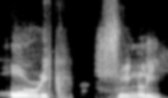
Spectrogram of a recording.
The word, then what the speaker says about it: Ulrich Zwingli: ya Ini ada namanya ulrich zwingli ah bacanya seperti itu ya agak-agak ribet ya bacanya Ya urich swingly bisa coba 123 urich swingly Nah ada lagi tokonya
